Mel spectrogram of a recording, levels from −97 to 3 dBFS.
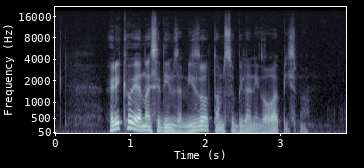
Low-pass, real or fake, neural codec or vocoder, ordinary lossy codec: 19.8 kHz; real; none; none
